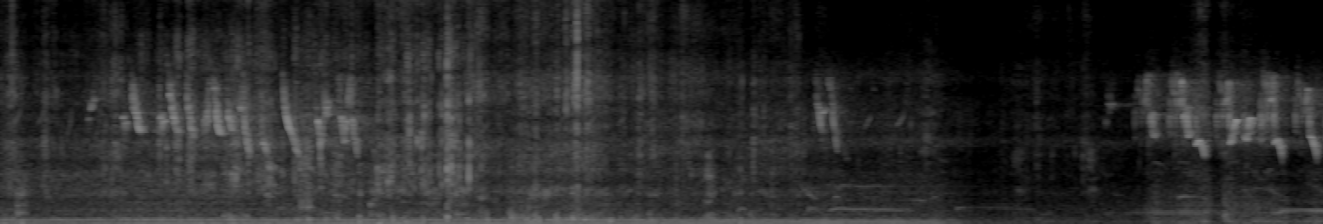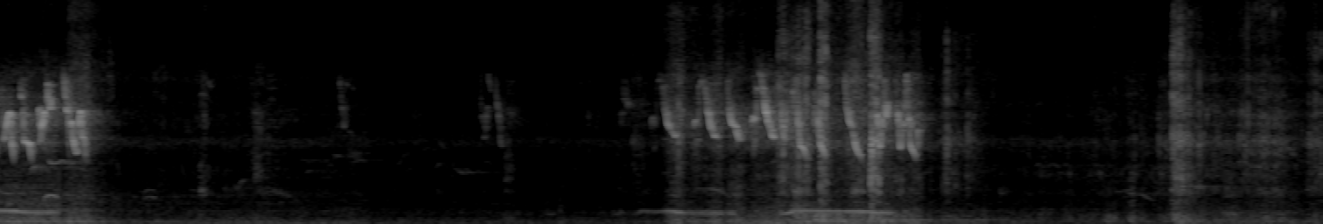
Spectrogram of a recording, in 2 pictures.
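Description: Wild birds chirping in three bursts of rapid high notes, a few seconds apart, with a few lower short calls between. A steady low hum with several pitches runs underneath and stops about seven seconds in.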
